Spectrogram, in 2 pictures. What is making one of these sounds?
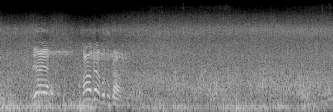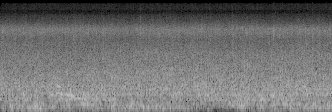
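Water splashes softly around a person wading.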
